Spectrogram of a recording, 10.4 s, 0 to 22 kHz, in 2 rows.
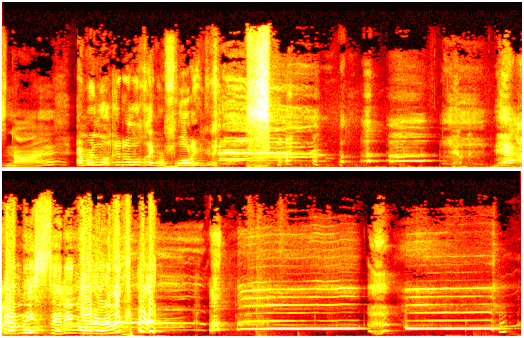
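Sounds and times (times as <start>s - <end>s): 
speech: 0.0s - 3.2s, 4.5s - 6.8s
laughter: 2.1s - 8.0s
high-pitched whistle tones: 7.6s - 10.3s.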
